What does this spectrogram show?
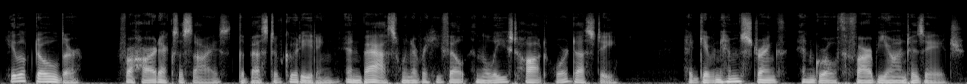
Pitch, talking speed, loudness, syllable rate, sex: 95 Hz, 200 wpm, -20 LUFS, 5.2 syllables/s, male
